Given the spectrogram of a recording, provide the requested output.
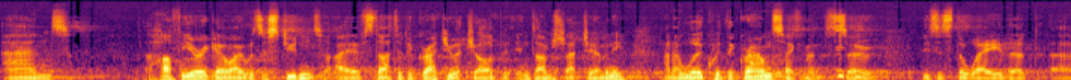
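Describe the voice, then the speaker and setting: With a British accent, a man talks at a fairly quick pace, his fairly low pitch held in fairly even intonation. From UK. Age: 20s. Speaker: ground segment engineer. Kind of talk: panel Q&A. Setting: stage with audience.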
